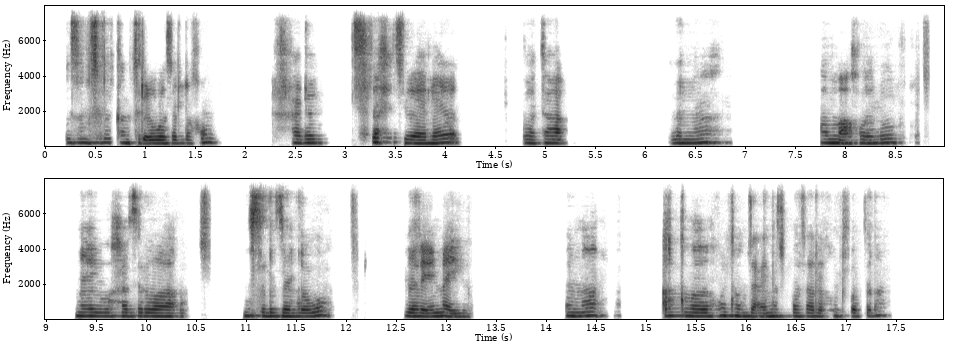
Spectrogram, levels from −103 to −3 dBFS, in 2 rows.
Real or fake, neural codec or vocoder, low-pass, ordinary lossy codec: fake; codec, 44.1 kHz, 2.6 kbps, SNAC; 7.2 kHz; Opus, 64 kbps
